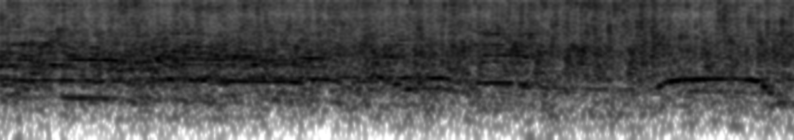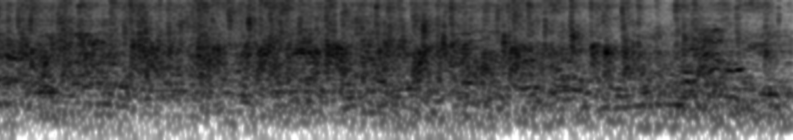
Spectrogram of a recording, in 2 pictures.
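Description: A large audience claps and cheers in sustained, dense applause at a grad night hypnotist show, loud and steady throughout, with crowd voices mixed in.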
